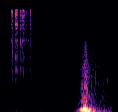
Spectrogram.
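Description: Intro sound effects over an animated title: a brief rattle of rapid clicks lasting about half a second, then a low boom with a swoosh about a second and a half in, fading out.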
